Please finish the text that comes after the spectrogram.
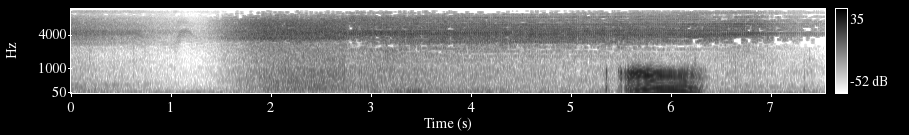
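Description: A black cicada (Cryptotympana atrata) gives its loud, continuous buzzing drone, swelling in after a brief lull and holding steady with no resting cycle, with a short squealing tonal sound briefly overlapping near the end.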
